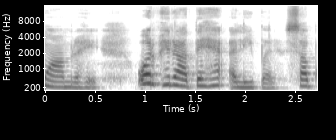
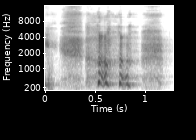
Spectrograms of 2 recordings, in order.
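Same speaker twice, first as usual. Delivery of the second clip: real laugh; 6 semitones higher, 3 dB louder than usual. Real, not acted. Laughs after calling viewers sister/brother.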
